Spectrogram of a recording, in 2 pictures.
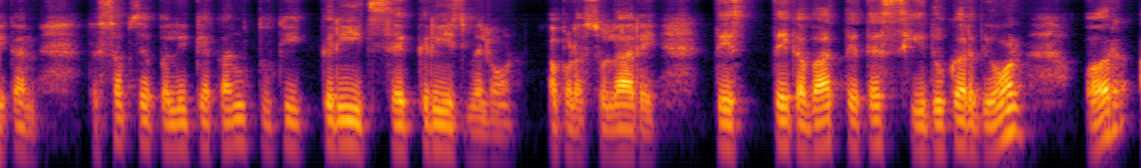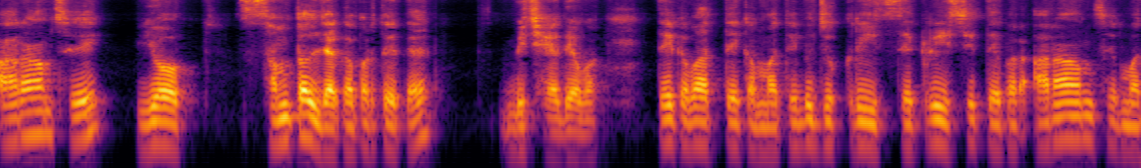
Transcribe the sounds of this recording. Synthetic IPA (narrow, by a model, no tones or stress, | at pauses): ikɐnt̪osɐbsepɐlikjekɐnt̪ũkikɾiːd͡ʒsekɾiːd͡ʒmɪlo̰ːn | ɐpɽasʊlaːɾet̪et̪eːkabaːd̪̚t̪eːt̪esiːd̪ʱukɐɾd̪ioːnɔːɾaːɾaːmse | joː | sɐmt̪əld͡ʒɐɡapɐɾt̪eːt̪e | bɪt͡ʃʰɛːd̪eːʋa | t̪eːkabaːd̪̚t̪eːkamɐt̪ʰebʱid͡ʒoːkɾiːd͡ʒsekɾiːd͡ʒset̪eːpɐɾa̰ːɾaːmsemɐ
